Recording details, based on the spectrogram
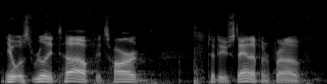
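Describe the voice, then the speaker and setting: A man in his early forties hosting a casual podcast interview, friendly and quick with short yeahs. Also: lowish voice, a bit bright. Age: 40s. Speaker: podcast host.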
